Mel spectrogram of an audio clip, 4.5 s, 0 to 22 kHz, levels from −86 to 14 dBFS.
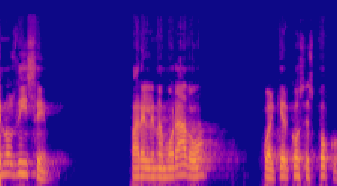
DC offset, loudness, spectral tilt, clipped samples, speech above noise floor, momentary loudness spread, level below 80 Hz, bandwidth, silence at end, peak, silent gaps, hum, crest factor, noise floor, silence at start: under 0.1%; -18 LUFS; -6 dB/octave; under 0.1%; over 73 dB; 7 LU; -52 dBFS; 13.5 kHz; 0 s; 0 dBFS; none; none; 18 dB; under -90 dBFS; 0 s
